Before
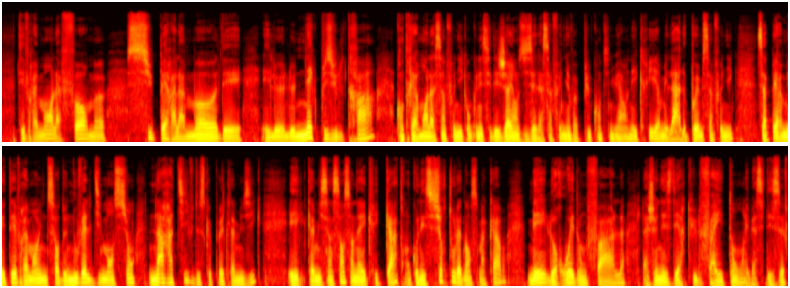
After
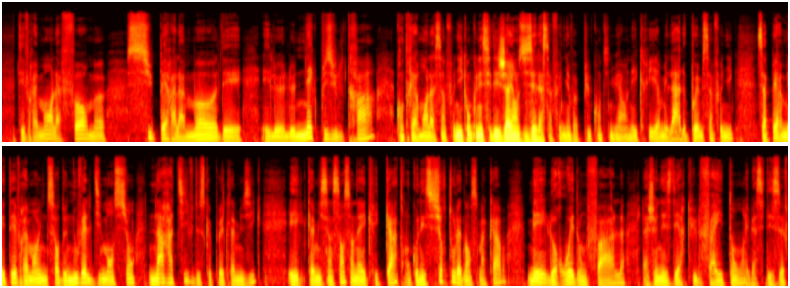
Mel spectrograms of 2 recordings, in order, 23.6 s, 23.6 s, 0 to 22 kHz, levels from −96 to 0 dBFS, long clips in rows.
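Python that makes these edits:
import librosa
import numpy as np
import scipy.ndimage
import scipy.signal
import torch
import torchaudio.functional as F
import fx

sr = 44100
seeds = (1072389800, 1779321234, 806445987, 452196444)

y = fx.edit(x, sr, fx.clip_gain(start_s=6.81, length_s=1.32, db=8.5), tone=tone)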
